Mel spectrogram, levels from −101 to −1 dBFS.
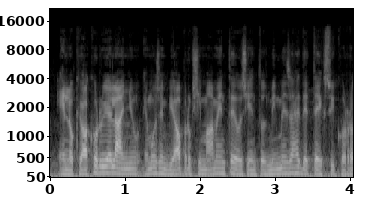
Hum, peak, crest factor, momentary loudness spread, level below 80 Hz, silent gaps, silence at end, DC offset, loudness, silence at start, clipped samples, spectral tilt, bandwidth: none; -16 dBFS; 20 dB; 6 LU; -50 dBFS; none; 0 s; under 0.1%; -36 LUFS; 0 s; under 0.1%; -6.5 dB/octave; 14 kHz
